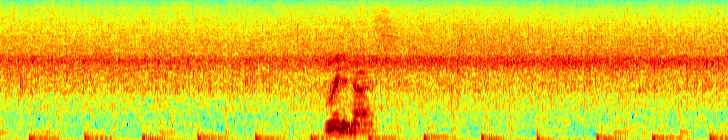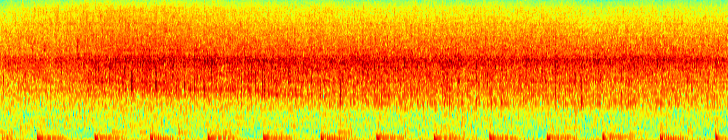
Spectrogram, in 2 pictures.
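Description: Oil sizzles and crackles steadily in a hot pan.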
